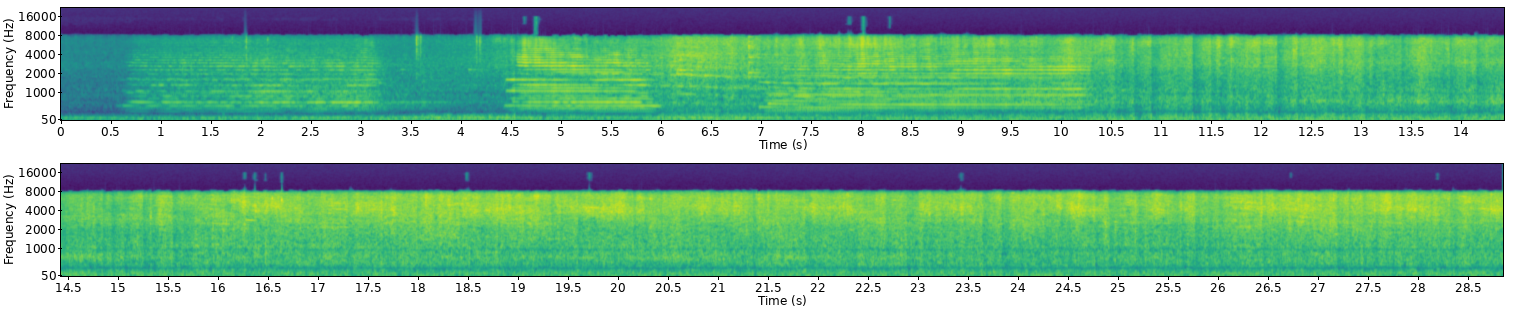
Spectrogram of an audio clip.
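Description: Norfolk Southern freight locomotive sounding its air horn as it approaches: a long blast, a short one, then a long one that drops in pitch as the locomotive passes. After that comes a steady loud rumble of autorack cars rolling by, with wheels clicking over the rail joints.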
